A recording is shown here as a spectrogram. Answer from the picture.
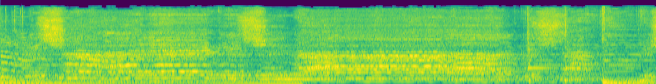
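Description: Kirtan: a group of voices chanting devotional Sanskrit verses over a deep sustained drone. The drone drops out about halfway, leaving the voices and the higher accompaniment.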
